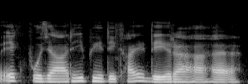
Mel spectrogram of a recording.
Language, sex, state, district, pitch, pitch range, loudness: Hindi, male, Jharkhand, Garhwa, 130 Hz, 120-145 Hz, -15 LUFS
